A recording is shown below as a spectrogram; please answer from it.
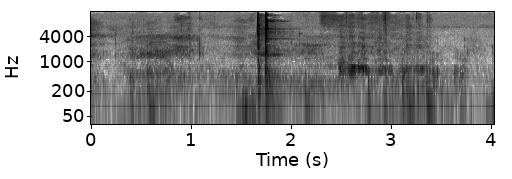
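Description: A single sharp clink of a metal spoon against a ceramic bowl, a little under two seconds in, among faint handling noise.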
